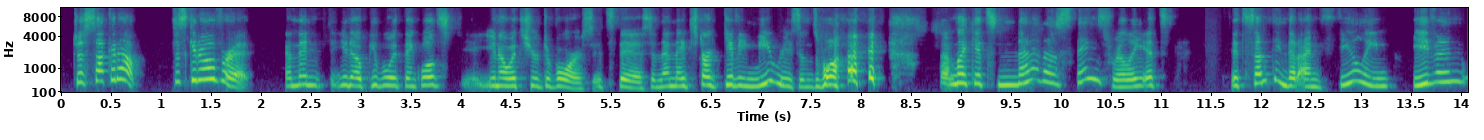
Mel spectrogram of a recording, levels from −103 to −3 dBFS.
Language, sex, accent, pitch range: English, female, American, 210-280 Hz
